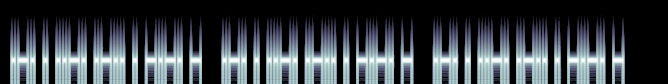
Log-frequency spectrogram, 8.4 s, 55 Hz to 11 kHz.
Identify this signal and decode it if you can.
Morse code, heard as a keyed tone, about 32 wpm, 250 Hz. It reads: REFLECT REFLECT REFLECT
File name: morse / morse-training-30WPM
